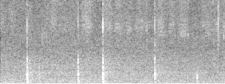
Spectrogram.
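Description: Chalk writing on a chalkboard: light scratching with a series of small taps as the letters are formed, over a steady low hum.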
